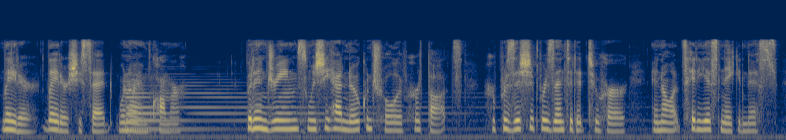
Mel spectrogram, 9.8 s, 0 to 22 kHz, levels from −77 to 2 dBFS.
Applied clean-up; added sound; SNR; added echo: none; Piano; 17 dB; none.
